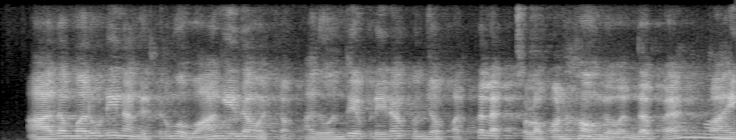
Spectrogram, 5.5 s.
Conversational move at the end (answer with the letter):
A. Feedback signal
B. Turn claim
B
